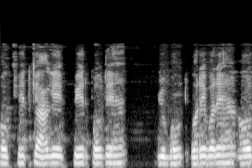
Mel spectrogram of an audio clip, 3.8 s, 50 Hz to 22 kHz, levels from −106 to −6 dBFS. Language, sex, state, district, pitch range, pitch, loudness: Hindi, male, Bihar, Muzaffarpur, 165-180 Hz, 170 Hz, -16 LUFS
